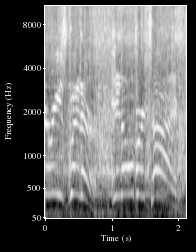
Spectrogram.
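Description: Hockey broadcast goal call: an excited male voice shouting over a cheering arena crowd.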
